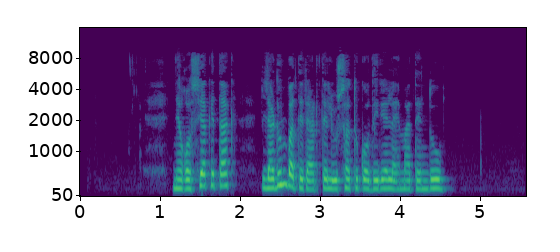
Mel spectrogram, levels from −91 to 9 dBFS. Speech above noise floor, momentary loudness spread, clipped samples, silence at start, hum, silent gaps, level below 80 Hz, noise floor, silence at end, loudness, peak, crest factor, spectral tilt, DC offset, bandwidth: 51 dB; 9 LU; under 0.1%; 1.15 s; none; none; -78 dBFS; -74 dBFS; 1 s; -24 LUFS; -6 dBFS; 20 dB; -7 dB/octave; under 0.1%; 9 kHz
